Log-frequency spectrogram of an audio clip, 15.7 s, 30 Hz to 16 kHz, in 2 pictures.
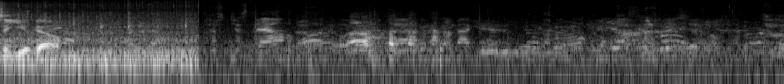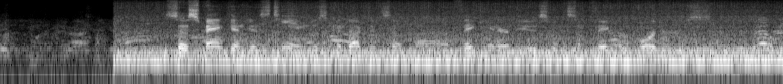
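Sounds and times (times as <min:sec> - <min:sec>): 
speech: 0:00.0 - 0:00.9, 0:08.7 - 0:15.6
Toyota Prius fitted with a Harley-Davidson motorcycle engine rumbling: 0:00.0 - 0:02.0, 0:09.0 - 0:15.6
laughter: 0:03.2 - 0:15.6.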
